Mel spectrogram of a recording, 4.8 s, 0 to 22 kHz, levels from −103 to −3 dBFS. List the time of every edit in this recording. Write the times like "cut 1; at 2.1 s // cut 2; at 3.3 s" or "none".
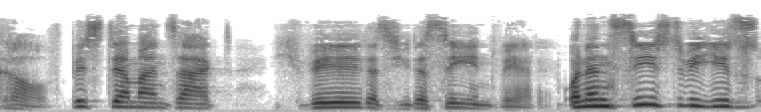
cut 1; at 3.5 s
